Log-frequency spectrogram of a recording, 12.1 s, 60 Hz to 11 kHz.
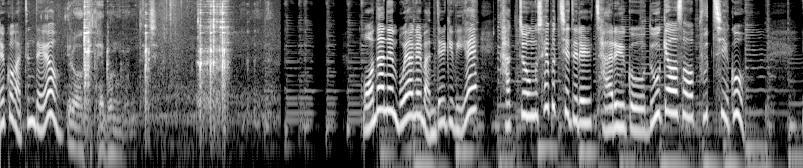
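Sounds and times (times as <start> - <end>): steel rod clinking on concrete: 3.0 - 3.6.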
